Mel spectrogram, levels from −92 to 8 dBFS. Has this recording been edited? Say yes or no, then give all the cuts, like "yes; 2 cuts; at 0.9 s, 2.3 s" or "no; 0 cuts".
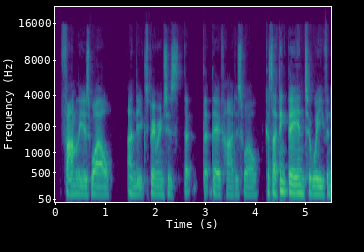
yes; 1 cut; at 4.1 s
